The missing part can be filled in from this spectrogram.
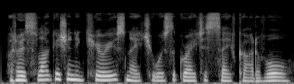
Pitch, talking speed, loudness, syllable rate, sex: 185 Hz, 245 wpm, -18 LUFS, 7.2 syllables/s, female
